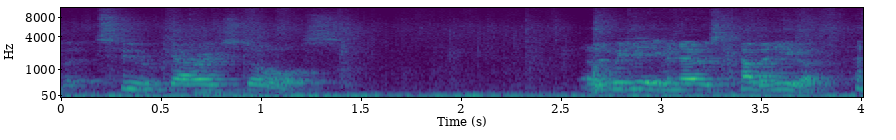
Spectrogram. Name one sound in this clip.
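Papers rustle as a man leafs through them.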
